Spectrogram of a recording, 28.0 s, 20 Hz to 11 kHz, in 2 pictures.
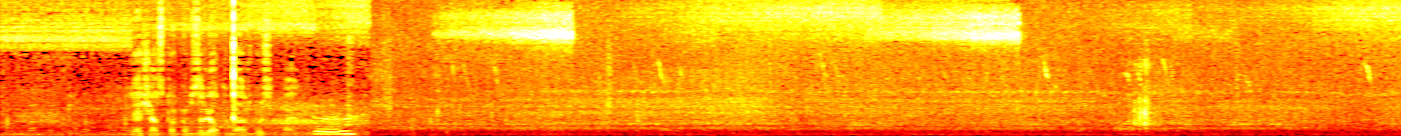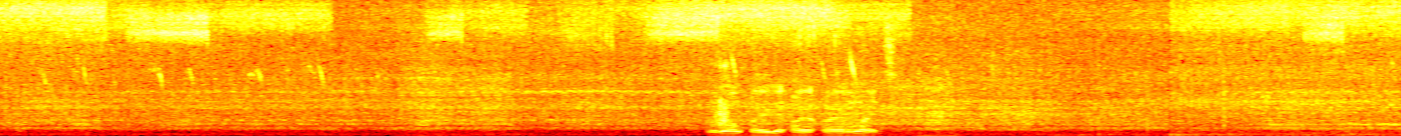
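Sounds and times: insects chirring: 0.0 - 3.7, 4.5 - 5.8, 7.6 - 10.2, 20.4 - 23.1, 25.7 - 28.0.

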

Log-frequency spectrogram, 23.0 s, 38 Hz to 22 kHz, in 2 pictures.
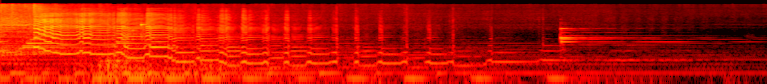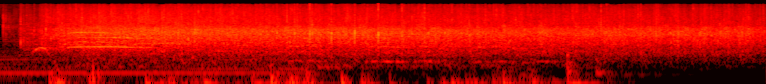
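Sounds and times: band's last note: 0.0 - 5.4
audience applauding: 11.5 - 23.0
person cheering: 12.0 - 14.3.

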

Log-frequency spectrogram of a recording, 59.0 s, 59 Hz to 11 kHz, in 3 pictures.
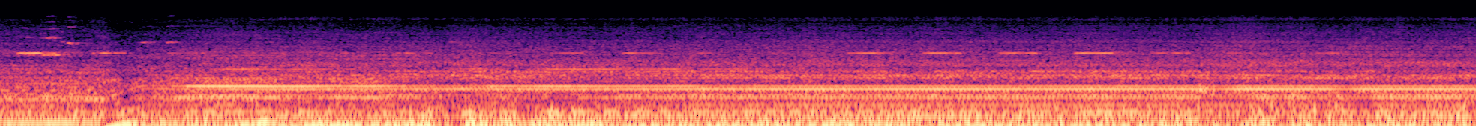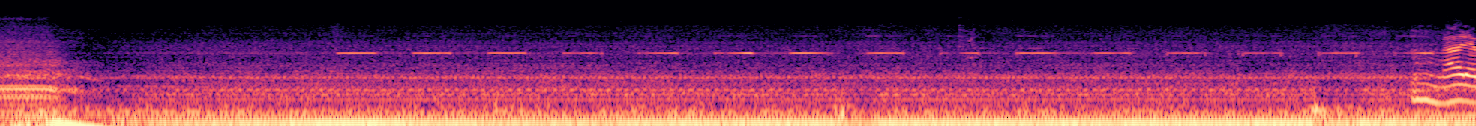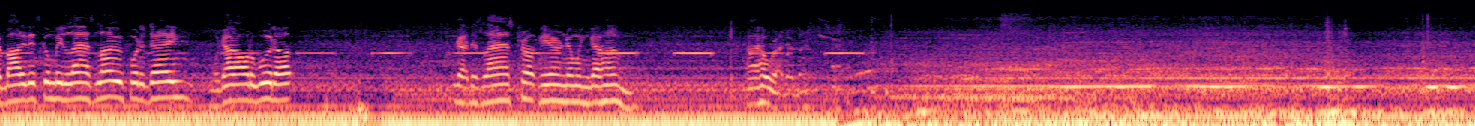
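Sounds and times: diesel engine running: 0.0 - 59.0
backup alarm beeping: 0.2 - 2.4, 43.2 - 48.9, 50.3 - 51.0.

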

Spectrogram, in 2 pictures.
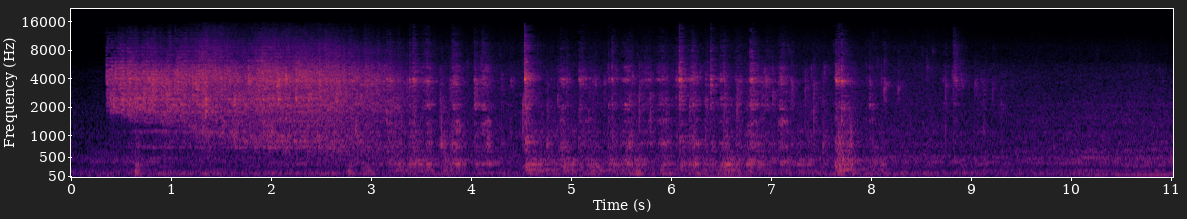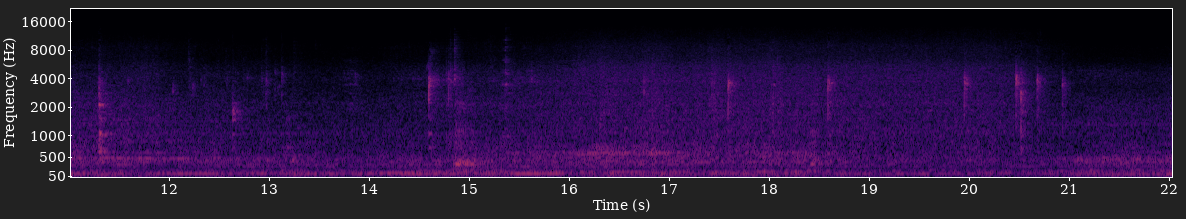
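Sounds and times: noodles sizzling in hot oil: 0.3 - 12.9, 14.2 - 21.2
metal spatula scraping a wok: 2.4 - 9.1, 14.6 - 18.6.

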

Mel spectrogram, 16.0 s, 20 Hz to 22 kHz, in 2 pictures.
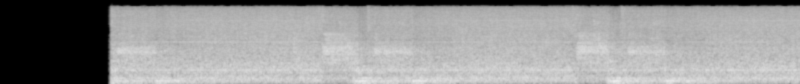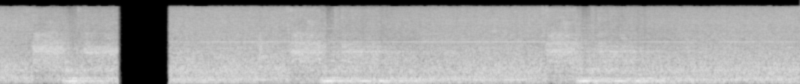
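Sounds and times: machinery rushing noise: 1.1 - 16.0.

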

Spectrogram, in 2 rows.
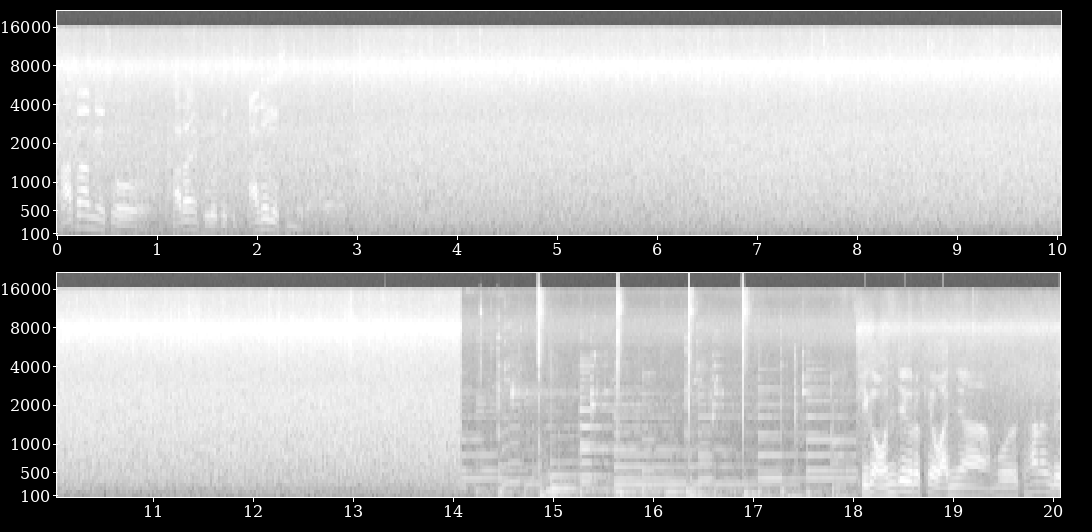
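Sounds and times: heavy rain falling: 0.0 - 14.1.

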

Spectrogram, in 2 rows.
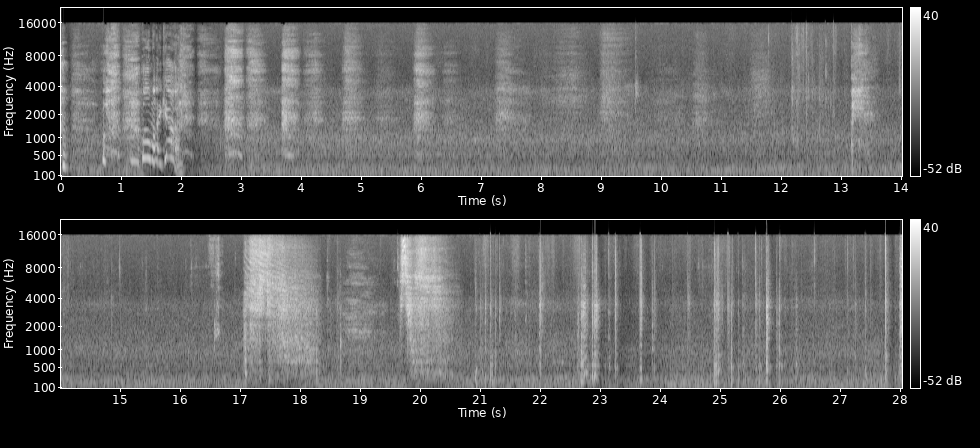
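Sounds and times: balloon squeaks and smacks: 12.0 - 13.1, 22.0 - 24.0, 24.8 - 26.1, 27.4 - 28.0
rubber balloon rubbing: 22.6 - 23.9.

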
